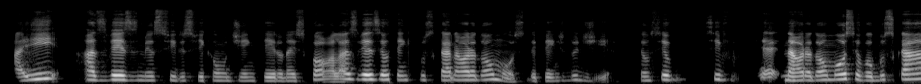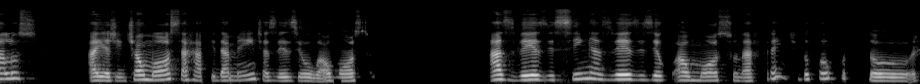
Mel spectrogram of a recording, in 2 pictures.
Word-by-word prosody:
Aí, 235 +10 +2 0.2
às 205 -3 0
vezes, 210 -2 +6
meus 190 -1 -10
filhos 180 -2 -11
ficam 180 0 -9
o 175 - -10
dia 170 0 -13
inteiro 165 -1 -5
na 165 0 -7
escola, 165 - -3
às 245 0 +1
vezes 225 0 +7
eu 220 - +5
tenho 210 -2 -8
que 210 - -23
buscar 200 -1 -2
na 200 - -2
hora 205 0 +3
do 210 - -8
almoço, 225 0 -5
depende 165 +1 -10
do 210 +3 -12
dia. 170 -5 -17 0.2
Então 185 0 -11
se 185 +4 -4
eu 210 - +1 0.3
se 235 - -7
f 210 -2 -12 0.2
eh, 165 +2 -4
na 185 -2 +7
hora 190 +1 +2
do 195 - -5
almoço 235 +3 +2
eu 220 - -1
vou 185 -1 -2
buscá-los, 255 +7 +1 0.5
aí 180 0 +3
a - - +4
gente 170 +2 -8
almoça 220 +2 +2
rapidamente, 190 +2 -6
às 180 - -9
vezes 170 0 -4
eu 165 -3 -3
almoço 170 +2 -4 1.2
Às 220 -1 +5
vezes 205 +1 +5
sim, 250 +5 -1
às 235 -4 -3
vezes 225 -2 +5
eu 200 -1 -1
almoço 185 -1 -4
na 165 0 -2
frente 275 - -10
do 235 -1 -4
computador. 170 - -3
200 Hz, 185 wpm, -24 LUFS, 175-220 Hz, 1.2 s, vezes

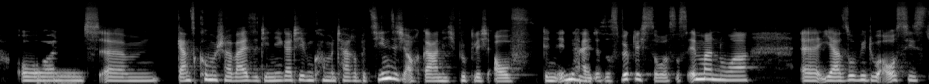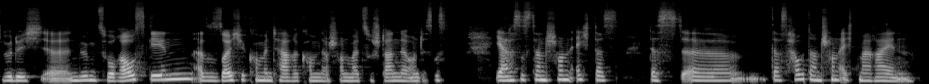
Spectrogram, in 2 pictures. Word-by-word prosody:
Und, 180 0 0 0.2
ähm, 170 0 -2 0.2
ganz 175 +2 +1
komischerweise, 180 -5 +3
die 175 - -2
negativen 190 +2 0
Kommentare 175 -2 -2
beziehen 180 - +7
sich 255 -5 +3
auch - - -3
gar 160 0 +3
nicht 160 +1 -4
wirklich 165 -3 -3
auf 150 +4 -1
den 170 -2 +1
Inhalt. 165 -3 +4
Es 165 - -6
ist 170 +5 -8
wirklich 235 -1 +3
so. 155 -1 -1
Es 155 - -8
ist - - -10
immer 240 0 +7
nur, 200 -2 +2 0.5
äh, 175 -1 +2
ja, 175 -1 +3
so 205 +2 +1
wie 205 - +2
du 180 -3 +1
aussiehst, 195 -2 -3
würde 180 0 +2
ich, 175 +1 -3
äh, 85 -1 -2
nirgendswo 190 -2 +1
rausgehen. 215 +7 +2
Also, 175 -7 -3
solche 180 +4 +1
Kommentare 175 -4 -2
kommen 165 0 -5
da 160 - -6
schon 165 0 -5
mal 165 0 -4
zustande. 170 -1 -3
Und 165 0 -4
das 175 +3 -14
ist 195 +1 -10 0.4
ja, 185 -1 +3
es 190 +1 -1
ist 215 0 -6
dann 210 -1 +3
schon 215 +2 0
echt 220 0 -6
das 200 0 -4 0.3
das 185 0 -6
äh, 180 -1 -2 0.3
das 200 +1 -6
haut 230 0 0
dann 200 -2 +1
schon 205 +2 -1
echt 205 - -7
mal 175 -1 0
rein. 170 -2 -3
180 Hz, 200 wpm, -21 LUFS, 170-200 Hz, 0.5 s, beziehen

